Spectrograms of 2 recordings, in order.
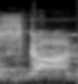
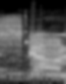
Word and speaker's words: scone: The pronunciation of scone, both scone rhyming with gone and scone rhyming with bone, are accepted pronunciations, though regional variations exist.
